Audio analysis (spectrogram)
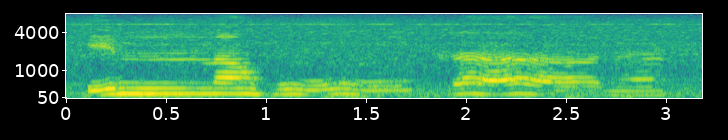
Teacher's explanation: Ada tiga, yaitu pembacaan gunnah, mad silah qasyirah dan mad tabi'i. Gunnahnya terjadi karena ada huruf nun di tasdid. Kemudian kalau mad qasyirahnya terjadi karena ada hak dhamir berharokat koma terbalik, dan mad tabi'inya karena ada huruf alif di fathah.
